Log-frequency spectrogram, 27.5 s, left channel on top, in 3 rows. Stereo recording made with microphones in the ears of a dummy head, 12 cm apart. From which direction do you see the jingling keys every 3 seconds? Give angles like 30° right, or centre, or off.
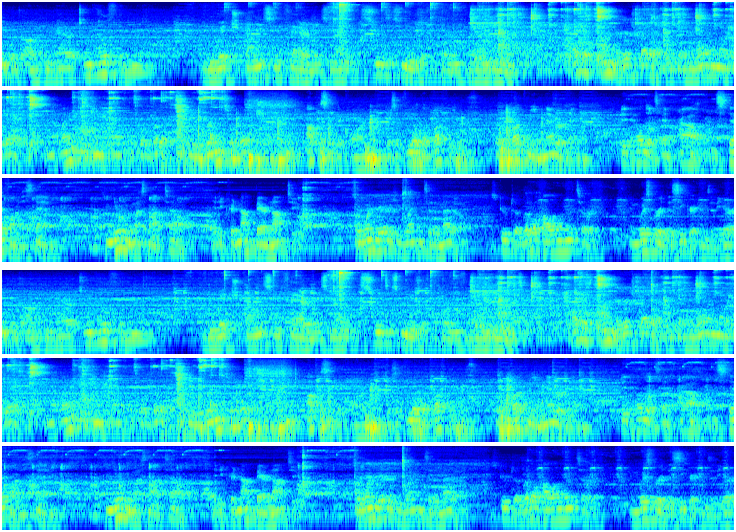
50° right, 10° right, 20° left, 10° left, 30° right, off, off, off, off.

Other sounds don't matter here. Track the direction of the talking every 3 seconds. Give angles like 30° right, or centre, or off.
30° left, 40° right, 20° right, 20° left, 30° left, 30° left, 30° left, 30° left, 30° left.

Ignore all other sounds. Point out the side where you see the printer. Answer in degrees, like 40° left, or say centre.
70° right.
